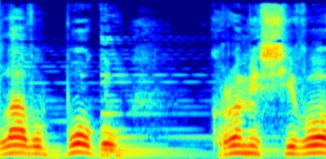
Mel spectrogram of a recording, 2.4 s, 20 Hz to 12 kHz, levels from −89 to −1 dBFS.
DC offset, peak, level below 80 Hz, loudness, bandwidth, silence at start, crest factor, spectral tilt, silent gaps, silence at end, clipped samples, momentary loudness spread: under 0.1%; -2 dBFS; -58 dBFS; -17 LUFS; 11.5 kHz; 0 s; 14 dB; -5.5 dB/octave; none; 0 s; under 0.1%; 14 LU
